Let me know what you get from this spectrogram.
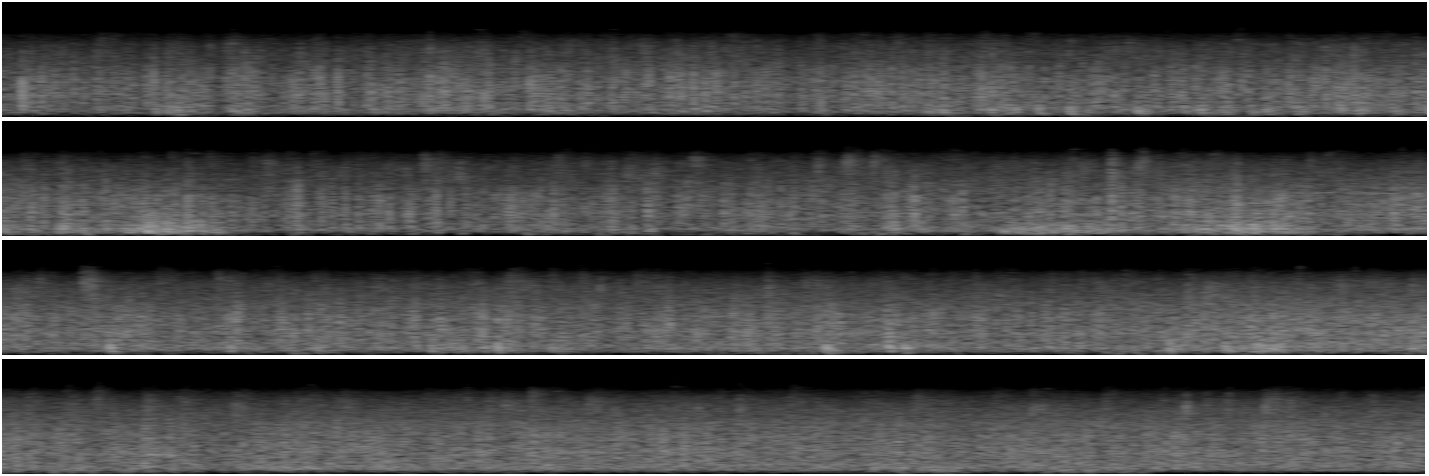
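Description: Steady rain falling, with louder individual drops and splashes here and there.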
